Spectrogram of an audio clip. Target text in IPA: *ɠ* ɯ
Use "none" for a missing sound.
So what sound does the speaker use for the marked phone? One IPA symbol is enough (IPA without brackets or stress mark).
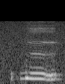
ɓ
